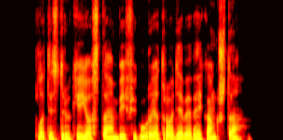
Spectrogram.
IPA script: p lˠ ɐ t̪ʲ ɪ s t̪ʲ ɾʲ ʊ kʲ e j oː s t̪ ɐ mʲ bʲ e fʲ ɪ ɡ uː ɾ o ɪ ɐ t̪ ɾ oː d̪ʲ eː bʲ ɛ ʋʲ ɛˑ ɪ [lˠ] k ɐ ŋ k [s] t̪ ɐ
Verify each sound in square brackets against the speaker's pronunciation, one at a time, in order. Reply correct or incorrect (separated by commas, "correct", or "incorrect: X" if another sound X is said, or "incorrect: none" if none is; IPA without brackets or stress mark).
incorrect: none, incorrect: ʃ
